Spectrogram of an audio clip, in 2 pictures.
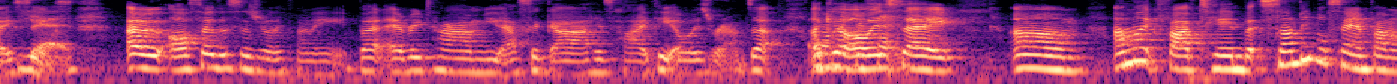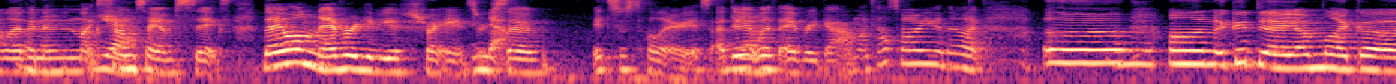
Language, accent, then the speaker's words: English; the South, United States; we are from the South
